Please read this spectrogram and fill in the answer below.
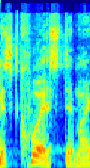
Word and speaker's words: Quist: are you and your last name is qust am I correct is that how you pronounce it yes okay we have Quist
